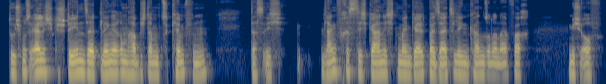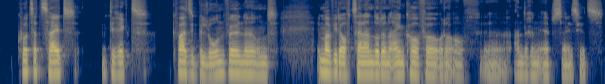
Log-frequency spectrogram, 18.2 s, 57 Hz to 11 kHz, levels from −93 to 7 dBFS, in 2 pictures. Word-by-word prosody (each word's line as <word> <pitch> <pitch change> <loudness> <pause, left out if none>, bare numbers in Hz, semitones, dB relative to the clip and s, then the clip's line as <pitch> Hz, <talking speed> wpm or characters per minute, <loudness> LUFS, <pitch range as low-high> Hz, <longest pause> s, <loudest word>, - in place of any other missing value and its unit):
Du, 120 - -1
ich 115 - -2
muss 125 -1 -2
ehrlich 130 +1 +5
gestehen, 120 +1 +2
seit 115 -1 +5
Längerem 120 0 +3
habe 115 -1 0
ich 115 - -3
damit 110 -1 -1
zu - - -4
kämpfen, 115 0 -3 0.6
dass 105 0 -2
ich 105 0 -7 0.5
langfristig 125 0 -1
gar 110 -1 +3
nicht 115 0 -3
mein 110 -2 0
Geld 110 +1 +1
beiseitelegen 110 +1 +1
kann, 110 +1 -2
sondern 110 -2 -1
einfach 105 0 -3 0.6
mich 115 -1 -2
auf 110 0 -3 0.3
kurzer 125 0 0
Zeit 120 -1 +3 0.3
direkt 115 - -4 0.4
quasi 120 -2 +2
belohnen 110 +2 -2
will, 120 -1 +3
ne, 115 0 +1
und 105 -1 -5 0.6
immer 120 -2 +4
wieder 120 -2 +4
auf 110 0 +1
Zalando 110 0 +4
dann 110 -1 +2
einkaufe 105 -1 +1
oder 100 - -4
auf, 95 -1 -11
äh, - - -9 0.2
anderen 105 0 -6
Apps, 105 +1 -4
sei - - -5
es - - -4
jetzt - - -7
115 Hz, 155 wpm, -26 LUFS, 110-120 Hz, 0.6 s, ehrlich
